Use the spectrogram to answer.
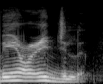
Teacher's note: और जीम हुरूफ कलकला है, यहाँ पर कलकला होना चाहिए।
